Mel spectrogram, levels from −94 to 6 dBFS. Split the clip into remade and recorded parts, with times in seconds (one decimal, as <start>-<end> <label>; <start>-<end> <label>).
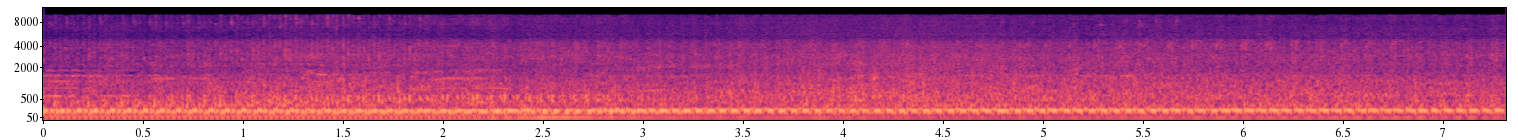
0.0-1.9 recorded; 1.9-4.8 remade; 4.8-7.3 recorded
